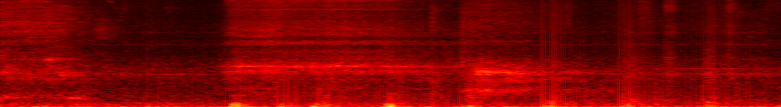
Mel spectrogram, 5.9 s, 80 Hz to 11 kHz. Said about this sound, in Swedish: Vänta lite, vi, tar 10 sekunders paus. Andas ett djupt med näsan. Andas djupt med näsan och ut genom näsan. Så här.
